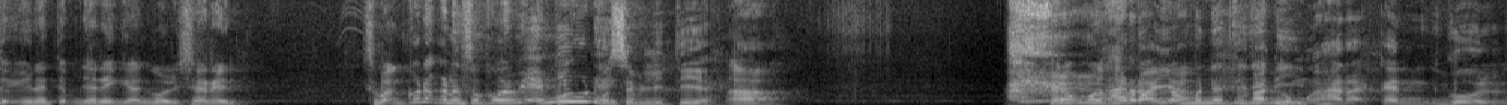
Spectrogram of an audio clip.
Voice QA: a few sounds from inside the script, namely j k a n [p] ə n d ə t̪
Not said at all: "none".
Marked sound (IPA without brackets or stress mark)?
b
